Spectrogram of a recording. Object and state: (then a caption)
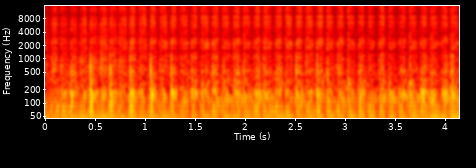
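Colored pencil scratching on a paper page. A hand with painted nails rubs and scratches a wooden colored pencil in short strokes across the flat paper page of an adult coloring book lying on a woven mat. The result is a soft, continuous scratchy rustle made of quick, slightly uneven strokes, each with a brief, dry texture.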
